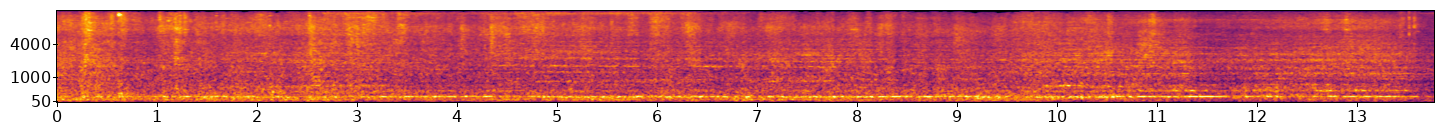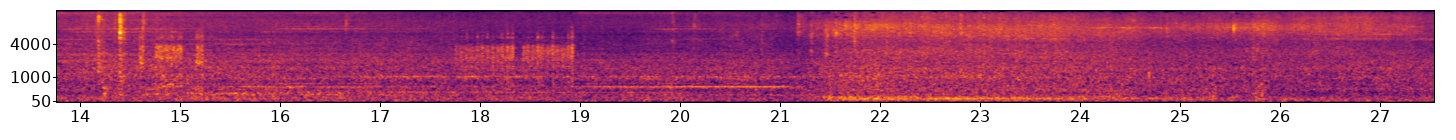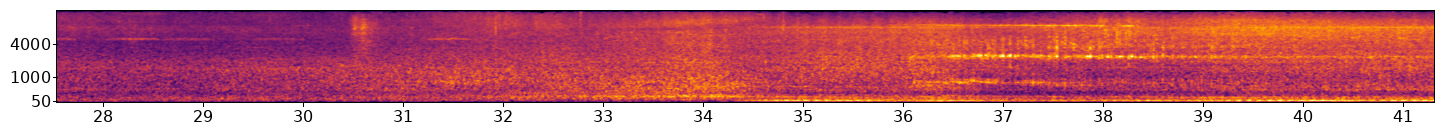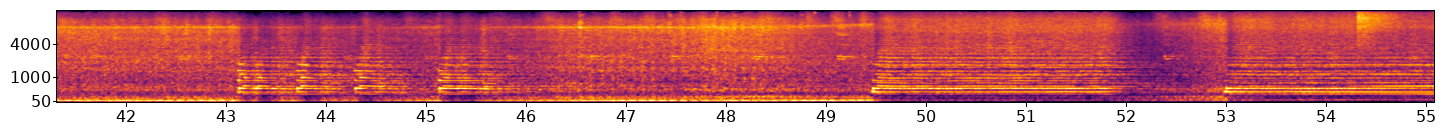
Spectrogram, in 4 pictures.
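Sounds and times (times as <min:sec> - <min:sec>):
diesel locomotive engine rumble: 0:00.0 - 0:55.0
freight train rolling past: 0:00.0 - 0:55.0.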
